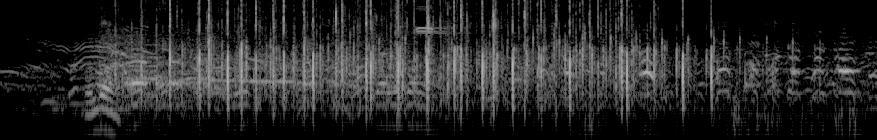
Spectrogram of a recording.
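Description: Spectators clap and cheer nearby.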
